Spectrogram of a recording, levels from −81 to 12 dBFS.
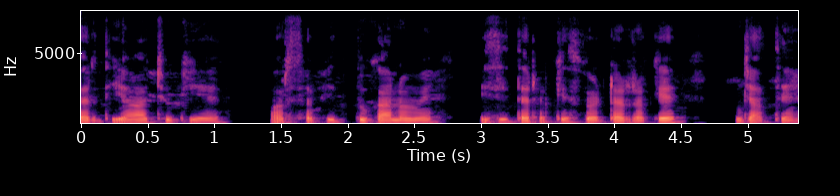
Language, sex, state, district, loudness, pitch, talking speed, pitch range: Sadri, male, Chhattisgarh, Jashpur, -21 LUFS, 105 Hz, 165 wpm, 100-110 Hz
